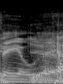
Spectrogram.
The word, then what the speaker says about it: Café au lait: I slightly preferred the Hot Benny's beignets, but the Café du Monde had Café a lot. Is that how you pronounce it? – Café au lait.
